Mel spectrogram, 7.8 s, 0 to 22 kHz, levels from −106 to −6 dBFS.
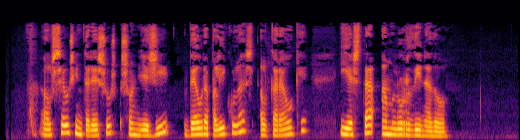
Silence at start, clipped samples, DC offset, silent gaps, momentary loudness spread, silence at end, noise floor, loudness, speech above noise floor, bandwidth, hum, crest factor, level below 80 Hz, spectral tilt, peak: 0.45 s; under 0.1%; under 0.1%; none; 8 LU; 1.1 s; -68 dBFS; -21 LUFS; 48 dB; 11.5 kHz; none; 18 dB; -66 dBFS; -5.5 dB/octave; -4 dBFS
